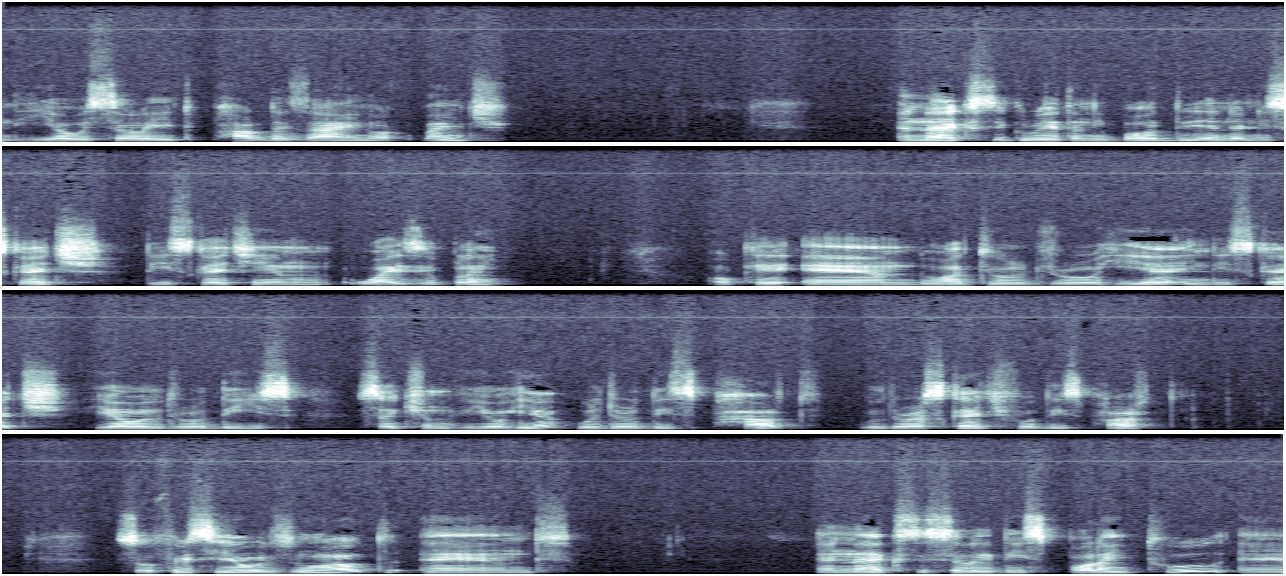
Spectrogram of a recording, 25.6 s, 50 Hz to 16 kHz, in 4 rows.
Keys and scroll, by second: 11.5 alt+Tab, 18.9 alt+Tab.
